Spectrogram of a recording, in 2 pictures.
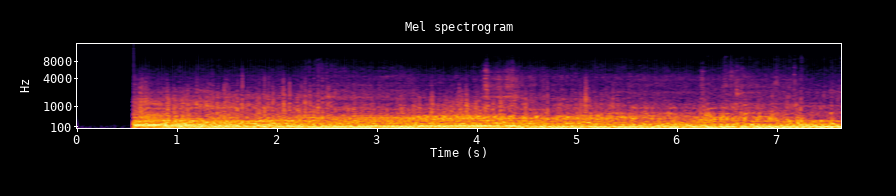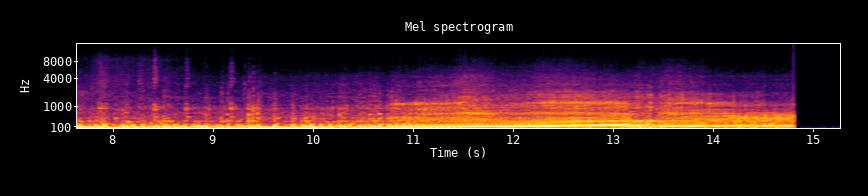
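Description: A motorcycle rides the Tail of the Dragon road, with a loud, steady engine drone and wind roar that rise and fall through shifts and acceleration, close and continuous with no talk.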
